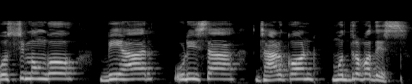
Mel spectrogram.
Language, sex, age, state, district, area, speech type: Bengali, female, 60+, West Bengal, Nadia, rural, spontaneous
